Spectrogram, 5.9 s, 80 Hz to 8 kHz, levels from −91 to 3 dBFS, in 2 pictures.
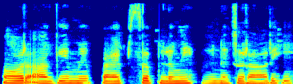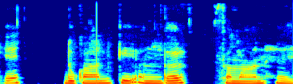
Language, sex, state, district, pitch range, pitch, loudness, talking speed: Hindi, female, Chhattisgarh, Sarguja, 200-215 Hz, 210 Hz, -17 LUFS, 165 wpm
